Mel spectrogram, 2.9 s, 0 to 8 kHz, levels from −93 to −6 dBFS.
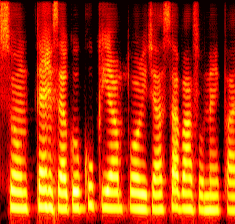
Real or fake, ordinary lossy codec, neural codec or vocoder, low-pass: fake; none; codec, 16 kHz, about 1 kbps, DyCAST, with the encoder's durations; none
